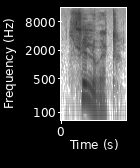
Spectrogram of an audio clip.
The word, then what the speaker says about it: silhouette: the carpet floor yesterday silhouette silhouette not silhouette ไม่ต้องออกเสียง h หลัง l จึงเป็น silhouette the silhouette of the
